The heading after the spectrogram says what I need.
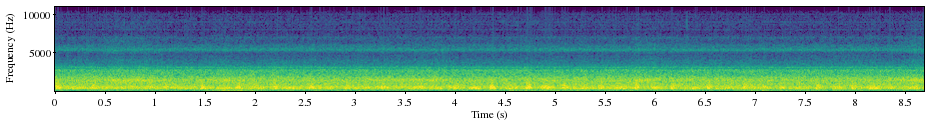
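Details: Fetal heartbeat on Doppler at 8 weeks 4 days of pregnancy: faint rapid pulsing at about 165–170 a minute through heavy Doppler hiss, normal for early pregnancy. The mother is sick, and her breathing is audible.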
